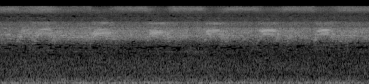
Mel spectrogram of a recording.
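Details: Cicadas in chorus on a hot, windless summer day, around 32°C, on a shaded forest walking path, thought to be the late-summer cicadas; a dense high-pitched buzzing drone that swells faintly about twice a second.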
